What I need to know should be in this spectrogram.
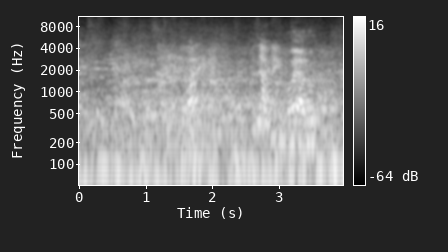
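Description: A young woman claps her hands softly.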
